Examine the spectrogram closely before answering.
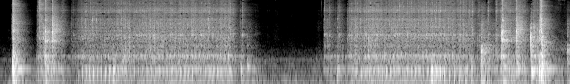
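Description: A sewing machine runs in steady bursts, stitching fabric.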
